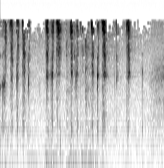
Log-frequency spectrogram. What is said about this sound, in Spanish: Vale, pues espera que voy redactando el, el, contrato. Y, bueno, pues empieza a escribir eh, en una máquina de escribir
